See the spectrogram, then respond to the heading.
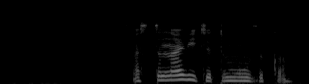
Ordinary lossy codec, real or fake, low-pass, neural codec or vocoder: Opus, 32 kbps; real; 7.2 kHz; none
